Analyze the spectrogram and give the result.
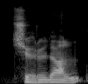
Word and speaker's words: Kjurudalen: det som jeg tror uttales Kjurudalen. – Ja, det rett.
